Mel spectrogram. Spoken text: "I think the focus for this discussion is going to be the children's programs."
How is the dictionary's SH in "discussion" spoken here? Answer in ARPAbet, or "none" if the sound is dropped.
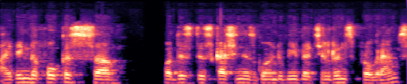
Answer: SH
